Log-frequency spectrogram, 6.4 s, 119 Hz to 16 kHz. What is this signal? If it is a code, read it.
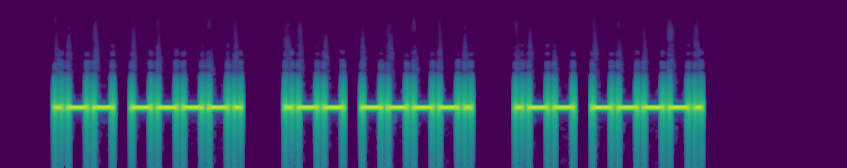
Morse code, heard as a keyed tone, about 25 wpm, 700 Hz. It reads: W9 W9 W9
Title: Callsign Prefixes for Top 25 DXCC - Repeated 3x - 25wpm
